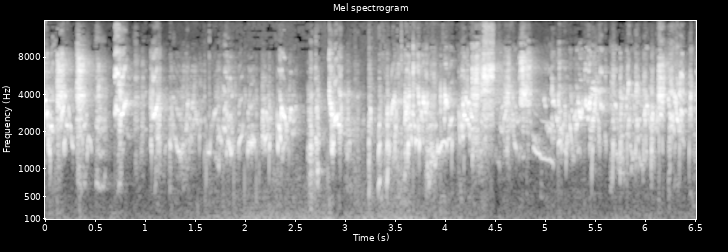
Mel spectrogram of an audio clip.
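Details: Pet budgerigars chirping together: a dense, continuous chatter of scratchy warbles, squawks and quick high chirps, with hardly a pause throughout.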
